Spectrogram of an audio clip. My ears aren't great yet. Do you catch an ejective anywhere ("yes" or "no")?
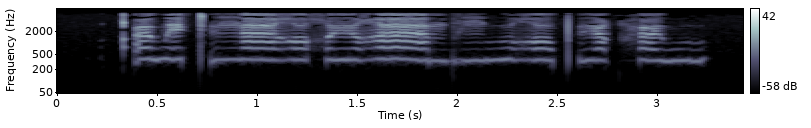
yes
